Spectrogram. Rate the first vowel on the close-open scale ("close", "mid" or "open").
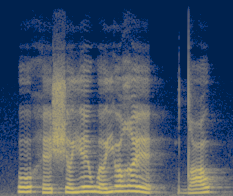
mid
